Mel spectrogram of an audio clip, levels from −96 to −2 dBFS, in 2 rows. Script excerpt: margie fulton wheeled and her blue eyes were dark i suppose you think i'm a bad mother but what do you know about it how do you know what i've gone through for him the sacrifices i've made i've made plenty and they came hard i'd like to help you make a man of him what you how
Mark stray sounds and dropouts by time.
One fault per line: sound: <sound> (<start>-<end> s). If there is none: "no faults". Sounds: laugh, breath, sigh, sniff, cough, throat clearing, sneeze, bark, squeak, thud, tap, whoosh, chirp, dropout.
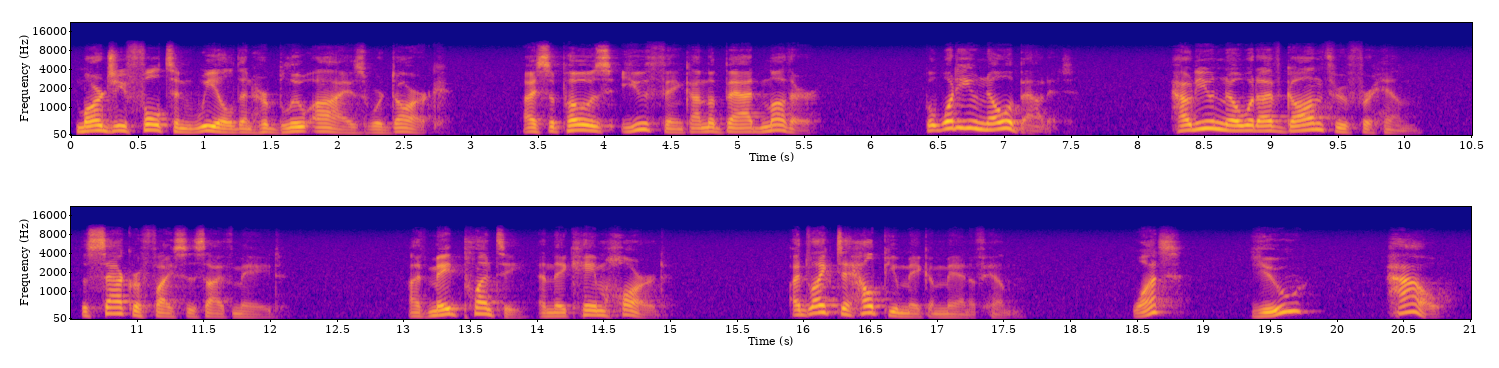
no faults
